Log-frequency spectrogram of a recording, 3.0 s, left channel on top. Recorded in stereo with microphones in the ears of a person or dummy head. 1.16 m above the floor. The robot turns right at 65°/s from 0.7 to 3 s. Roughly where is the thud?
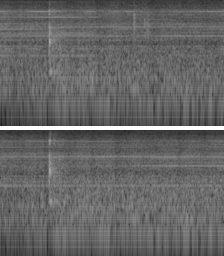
Centre.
